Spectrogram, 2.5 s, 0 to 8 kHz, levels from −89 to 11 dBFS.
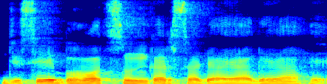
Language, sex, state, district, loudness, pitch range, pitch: Hindi, male, Maharashtra, Gondia, -15 LUFS, 110-125 Hz, 120 Hz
